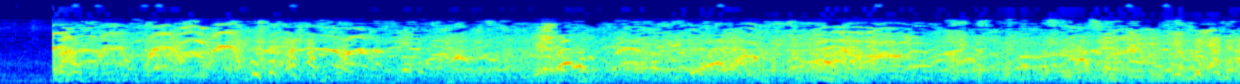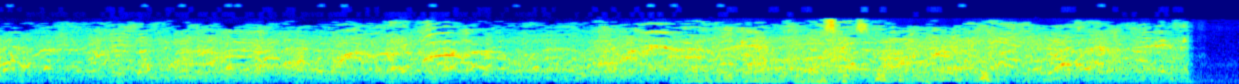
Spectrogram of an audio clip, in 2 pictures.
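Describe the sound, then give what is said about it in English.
A dense, excited crowd roars continuously as the doors of a new store open on its first day, with overlapping shouts, cheers, laughter and chatter blending into a loud, steady wall of noise. “But again, sorry to the web people, but the noise is actually a major part of the impact, I think, of this short footage. This is as we opened the doors on day one.”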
